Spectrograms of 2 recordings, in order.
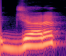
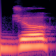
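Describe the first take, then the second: First: जरक in two syllables, "ja-ruk"; जरक with a vowel after the R; wrong full R. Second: जर्क as one syllable, "juk", R dropped; जर्क said "jawk" without the R; silent R. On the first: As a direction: sound the R fully in जरक. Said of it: "जरक नहीं". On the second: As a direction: let the R go in जर्क. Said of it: "जर्क करके बोलेंगे". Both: Shown as a demonstration.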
